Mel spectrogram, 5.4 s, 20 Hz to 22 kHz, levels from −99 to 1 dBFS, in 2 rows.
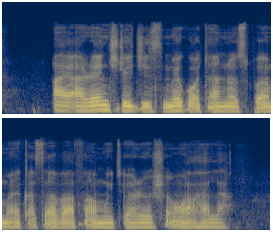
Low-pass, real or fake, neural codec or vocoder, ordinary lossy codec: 10.8 kHz; real; none; Opus, 24 kbps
